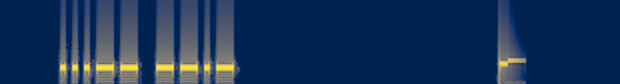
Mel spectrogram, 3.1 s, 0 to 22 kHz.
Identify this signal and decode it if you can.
Morse code, heard as a keyed tone, about 39 wpm, 700 Hz. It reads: 3Q
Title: Single-Letter Single-Number 40wpm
